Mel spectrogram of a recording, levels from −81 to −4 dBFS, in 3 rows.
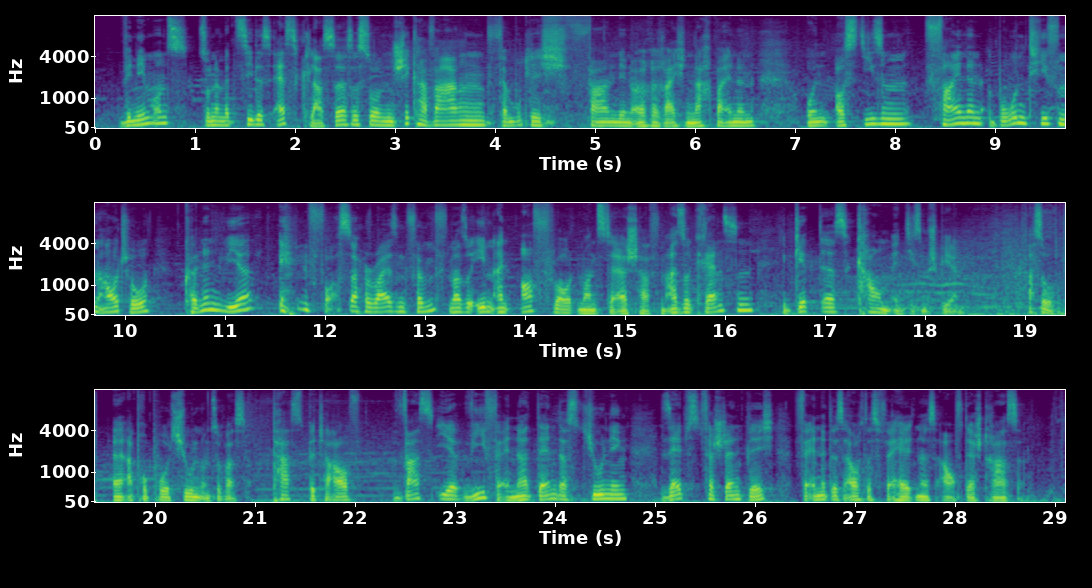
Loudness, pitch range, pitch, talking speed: -18 LUFS, 105-145 Hz, 125 Hz, 140 wpm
